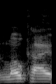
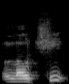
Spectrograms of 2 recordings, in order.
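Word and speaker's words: loci: you an important hint lokai is not pronounced like you it's from latin uh it's like cheap lok lochi lochi lochi i i agree i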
